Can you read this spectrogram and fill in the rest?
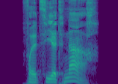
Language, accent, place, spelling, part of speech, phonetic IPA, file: German, Germany, Berlin, vollziehet nach, verb, [fɔlˌt͡siːət ˈnaːx], De-vollziehet nach.ogg
- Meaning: second-person plural subjunctive I of nachvollziehen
